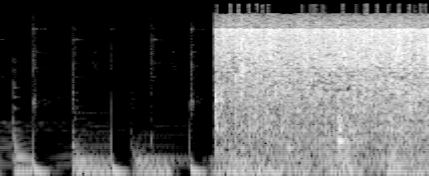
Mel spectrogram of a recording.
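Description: Garlic, onion and peppers hit a hot pan and burst into a loud, steady sizzle that continues alone, after a few short knocks and clatters of ingredients being tipped in.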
